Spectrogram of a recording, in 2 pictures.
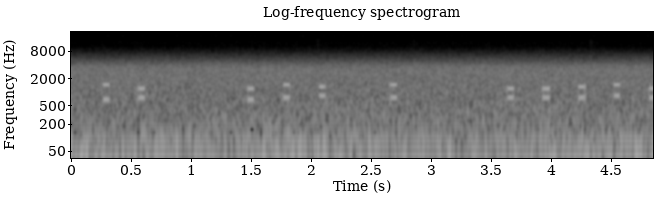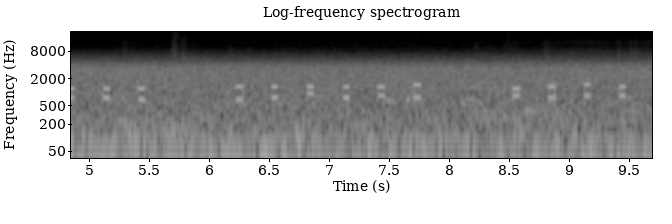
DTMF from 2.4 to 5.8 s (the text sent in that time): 6 4459441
